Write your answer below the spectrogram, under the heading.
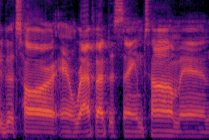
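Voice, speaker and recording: At a very slow pace, a man speaks with an American accent. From New York, Brooklyn (East New York). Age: 20s. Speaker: rapper and guitarist. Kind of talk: casual interview. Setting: studio with live audience.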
